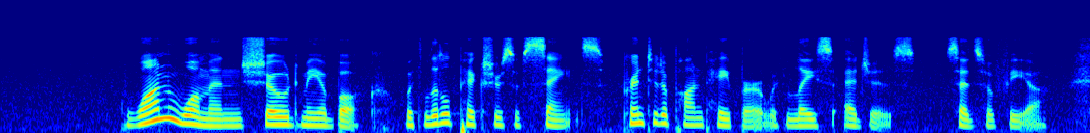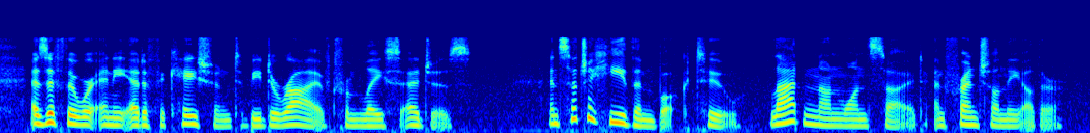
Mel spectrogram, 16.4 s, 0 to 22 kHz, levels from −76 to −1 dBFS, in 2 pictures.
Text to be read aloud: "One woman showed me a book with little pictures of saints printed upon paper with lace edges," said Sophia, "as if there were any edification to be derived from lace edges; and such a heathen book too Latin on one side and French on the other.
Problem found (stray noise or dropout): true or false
false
